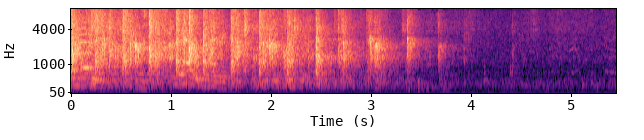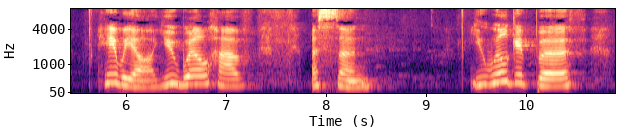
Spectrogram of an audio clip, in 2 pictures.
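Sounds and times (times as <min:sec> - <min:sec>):
audience applause: 0:00.0 - 0:03.9
speech: 0:05.8 - 0:07.3, 0:07.9 - 0:08.6, 0:09.4 - 0:10.8.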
